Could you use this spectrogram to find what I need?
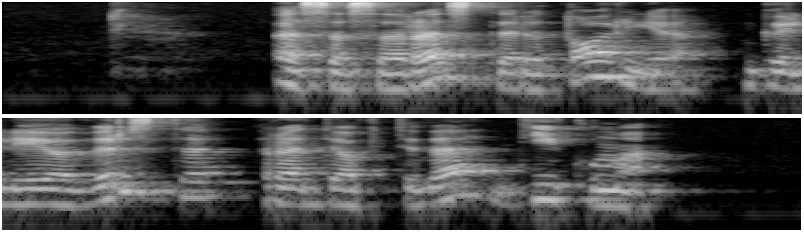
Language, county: Lithuanian, Telšiai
